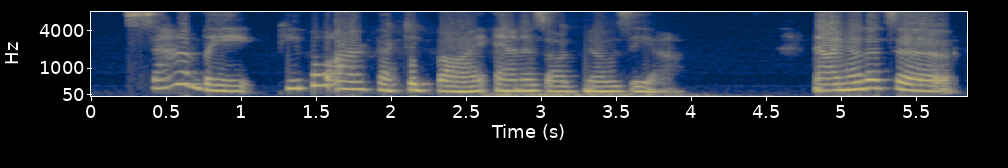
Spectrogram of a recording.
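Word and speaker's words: anosognosia: actually affected by this anazognosia and I like to say it slowly to spell it out Anno Zog no Zia so this is something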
